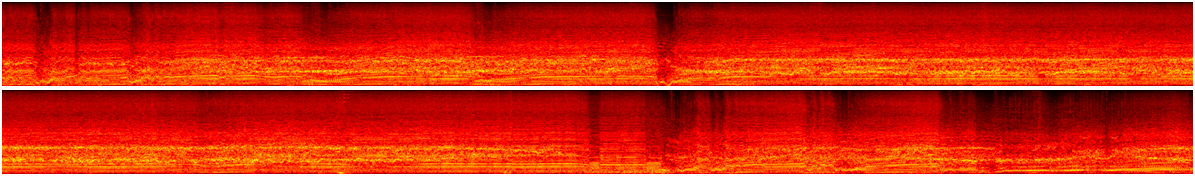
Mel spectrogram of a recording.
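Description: An engine roars and revs up and down throughout.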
